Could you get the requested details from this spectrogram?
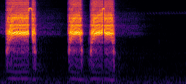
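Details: Black francolin, Sindh, Pakistan: three loud rasping, buzzy bursts, a longer first one then a quick double, with nothing else heard.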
